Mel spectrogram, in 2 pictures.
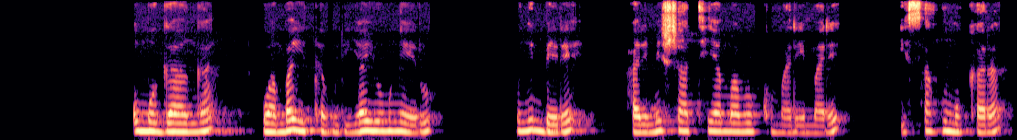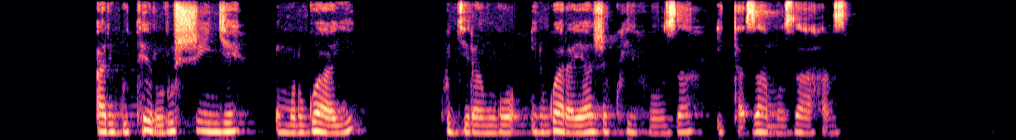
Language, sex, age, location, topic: Kinyarwanda, female, 25-35, Huye, health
